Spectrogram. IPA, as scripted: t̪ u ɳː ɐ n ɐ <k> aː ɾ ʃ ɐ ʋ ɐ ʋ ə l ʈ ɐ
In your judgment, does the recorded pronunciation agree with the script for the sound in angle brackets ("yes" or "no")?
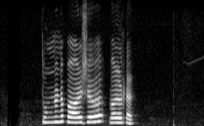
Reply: no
